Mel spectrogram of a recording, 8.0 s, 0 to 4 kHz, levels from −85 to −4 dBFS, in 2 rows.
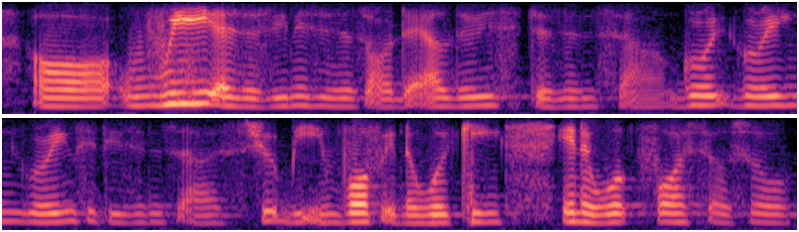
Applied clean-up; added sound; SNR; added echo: none; none; none; none.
